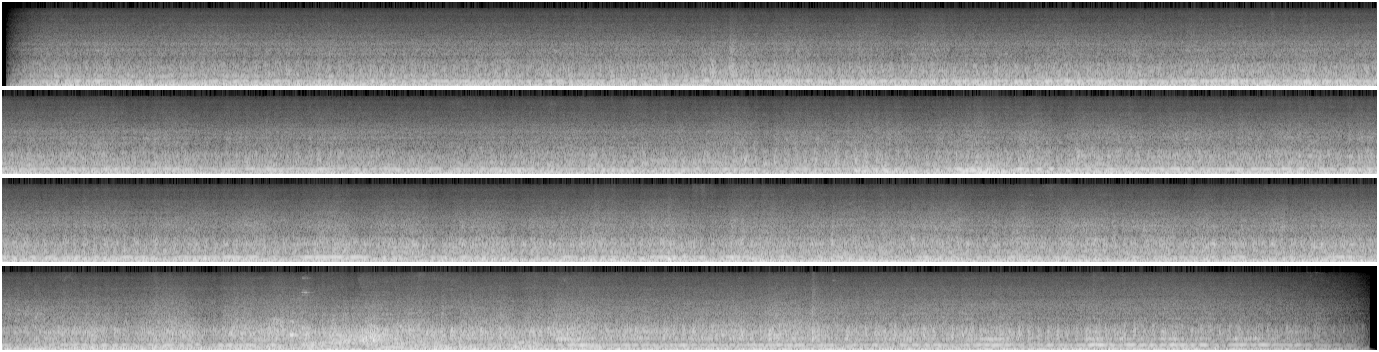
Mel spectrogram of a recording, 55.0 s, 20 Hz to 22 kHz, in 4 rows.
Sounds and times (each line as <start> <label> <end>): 0.0 train 55.0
